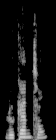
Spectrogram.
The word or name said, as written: caneton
